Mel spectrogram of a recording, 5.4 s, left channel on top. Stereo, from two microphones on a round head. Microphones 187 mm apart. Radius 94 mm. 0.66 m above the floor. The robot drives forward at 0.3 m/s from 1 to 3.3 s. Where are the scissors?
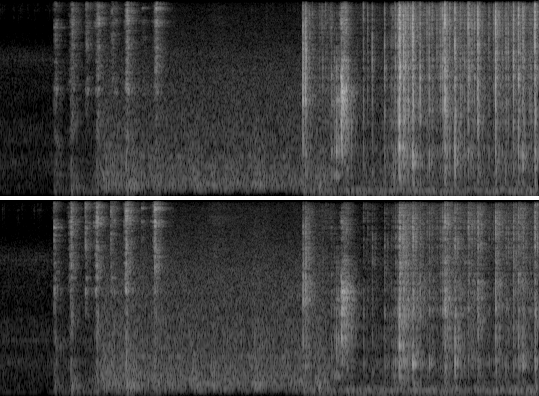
70° right (ahead or behind), 2.5 m.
